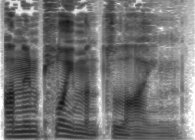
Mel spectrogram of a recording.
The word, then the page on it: unemployment line: British English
